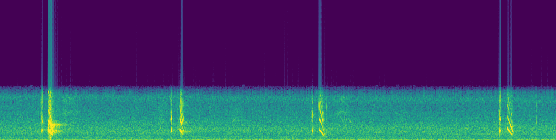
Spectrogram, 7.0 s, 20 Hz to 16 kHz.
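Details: Hiccups in a 2-week-old baby: four brief, sharp catches of breath about two seconds apart in a quiet room, loud infant hiccups.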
